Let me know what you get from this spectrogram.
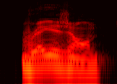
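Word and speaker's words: Regé-Jean: Let's see how to pronounce. Rejon. I'm going to say it's Rejon. Rayon. Aha, uh-huh, I was pretty close.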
